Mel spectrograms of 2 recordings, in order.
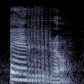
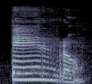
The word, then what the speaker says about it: perro: syllable so for example you have the word perro so two syllables and the stress is on the first syllable for example have is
